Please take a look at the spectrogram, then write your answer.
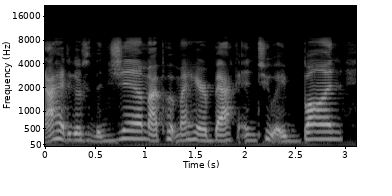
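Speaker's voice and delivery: ordinary delivery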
